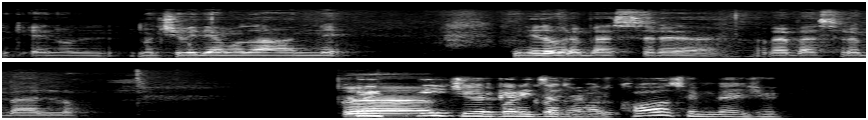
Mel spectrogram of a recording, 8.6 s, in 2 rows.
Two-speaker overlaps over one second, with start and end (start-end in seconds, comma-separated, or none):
6.0-7.4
